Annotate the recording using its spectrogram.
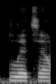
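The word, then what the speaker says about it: Blitzø: Yeah, before you freak out saying the O is silent, how are you gonna know what Blitzo I'm talking about unless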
